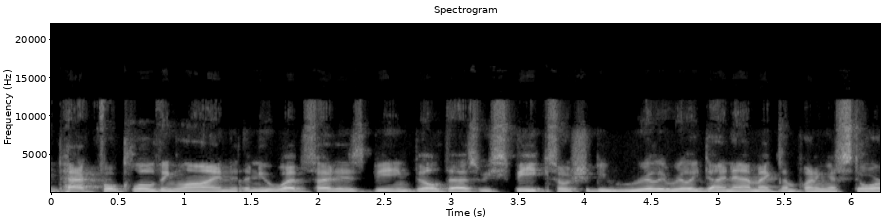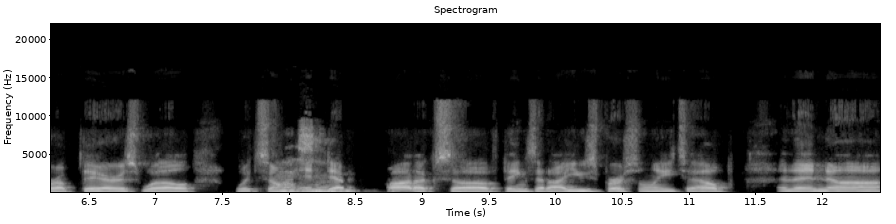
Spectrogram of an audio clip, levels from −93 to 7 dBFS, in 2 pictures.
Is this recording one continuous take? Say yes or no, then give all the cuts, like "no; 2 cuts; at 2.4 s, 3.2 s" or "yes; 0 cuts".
no; 2 cuts; at 1.4 s, 5.5 s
